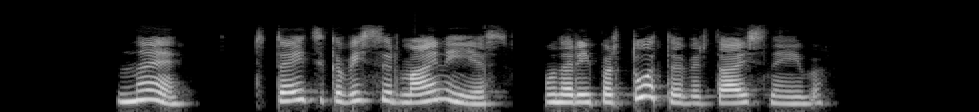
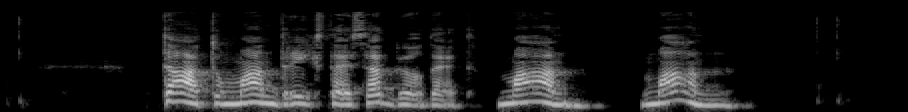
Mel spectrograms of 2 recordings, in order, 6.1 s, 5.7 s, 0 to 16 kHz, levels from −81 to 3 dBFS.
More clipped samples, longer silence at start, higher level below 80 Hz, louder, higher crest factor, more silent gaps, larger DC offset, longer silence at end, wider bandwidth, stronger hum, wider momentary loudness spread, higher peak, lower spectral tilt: neither; second, 0.75 s vs 1 s; first, -60 dBFS vs -70 dBFS; first, -16 LUFS vs -23 LUFS; second, 16 dB vs 22 dB; first, 1.25-1.58 s, 1.67-1.72 s, 3.21-3.39 s vs none; neither; about the same, 1 s vs 1.05 s; second, 7.6 kHz vs 11.5 kHz; neither; second, 9 LU vs 14 LU; first, 0 dBFS vs -4 dBFS; about the same, -5.5 dB/octave vs -6 dB/octave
